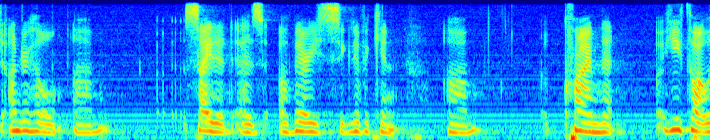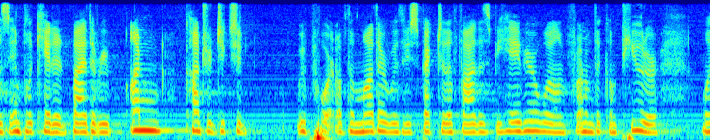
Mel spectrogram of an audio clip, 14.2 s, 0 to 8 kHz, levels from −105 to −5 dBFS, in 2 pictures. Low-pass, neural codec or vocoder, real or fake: 7.2 kHz; none; real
